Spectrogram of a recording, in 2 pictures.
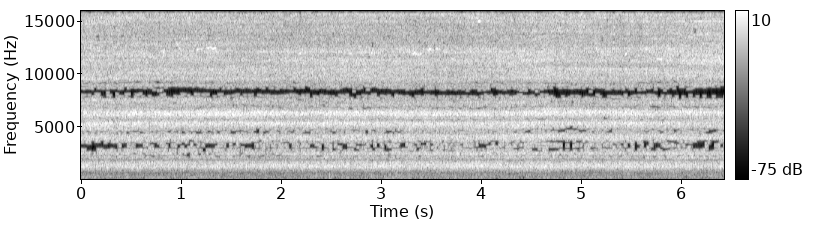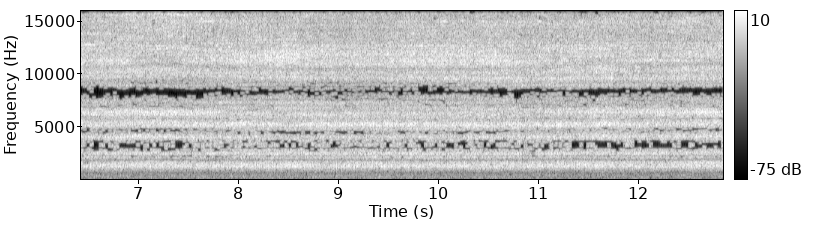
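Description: Steady high-pitched hiss and whine with water spray throughout, the sound of an ultrasonic scaler removing tartar from teeth.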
